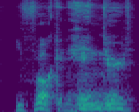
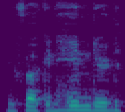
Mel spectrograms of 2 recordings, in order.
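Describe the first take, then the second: First: Forceful insult. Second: Said in the usual way. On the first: Shown as a demonstration. Streamer showing how the new insult has to be said, forceful. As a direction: punch out FUCKING HINDERED, rising at the end. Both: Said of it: "have to say it like that".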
